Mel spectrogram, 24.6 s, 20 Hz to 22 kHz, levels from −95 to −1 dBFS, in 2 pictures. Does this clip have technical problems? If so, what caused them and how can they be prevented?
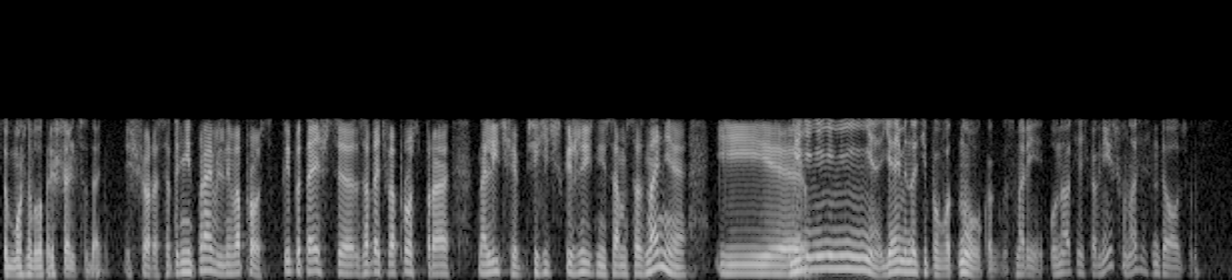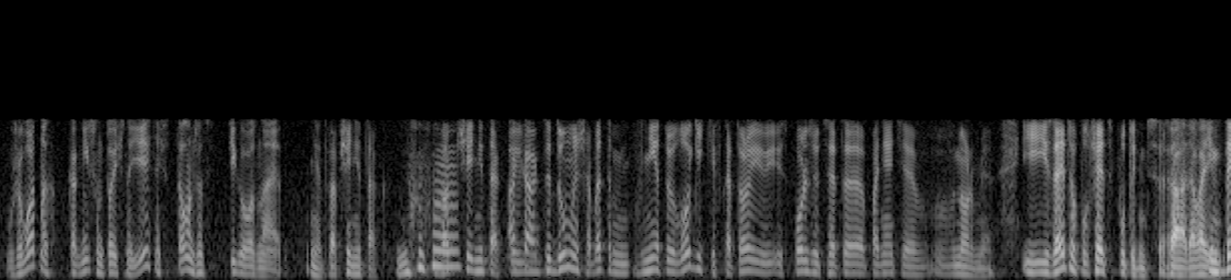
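No, nothing here is a technical problem: the room's background noise and the level shifts around 9.5 and 22 s, where the talker seems to move relative to the microphone, are just part of the recording, and the lack of anything above 4 kHz is simply how a 64 kbps G.711 mu-law call path sounds, so there's nothing to prevent.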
